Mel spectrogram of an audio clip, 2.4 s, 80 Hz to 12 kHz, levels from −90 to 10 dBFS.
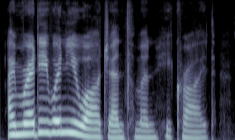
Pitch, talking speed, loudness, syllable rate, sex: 195 Hz, 205 wpm, -16 LUFS, 5.9 syllables/s, female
